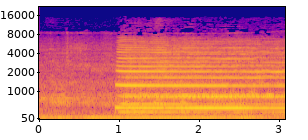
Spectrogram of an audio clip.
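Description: A diesel locomotive horn blares loudly.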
